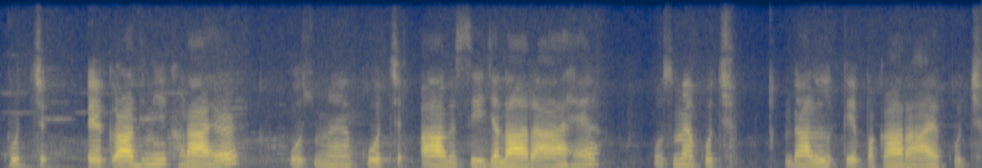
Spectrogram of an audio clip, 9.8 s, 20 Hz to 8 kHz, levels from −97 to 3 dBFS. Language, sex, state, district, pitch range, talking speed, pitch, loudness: Bhojpuri, female, Bihar, Saran, 210-235 Hz, 115 wpm, 220 Hz, -20 LUFS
